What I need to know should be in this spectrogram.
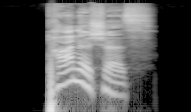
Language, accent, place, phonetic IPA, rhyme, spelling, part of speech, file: German, Germany, Berlin, [ˈpaːnɪʃəs], -aːnɪʃəs, panisches, adjective, De-panisches.ogg
- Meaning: strong/mixed nominative/accusative neuter singular of panisch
